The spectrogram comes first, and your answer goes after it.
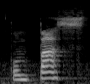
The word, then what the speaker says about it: compás: Compás termina en S, por lo tanto se acentúa.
